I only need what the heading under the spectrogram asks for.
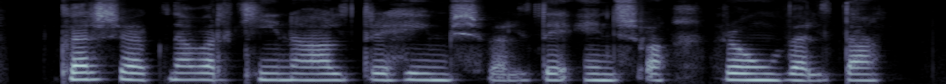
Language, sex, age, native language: Icelandic, female, 18-19, Icelandic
